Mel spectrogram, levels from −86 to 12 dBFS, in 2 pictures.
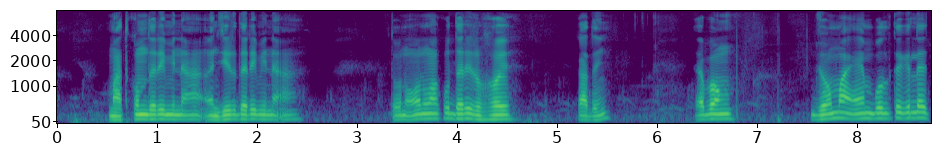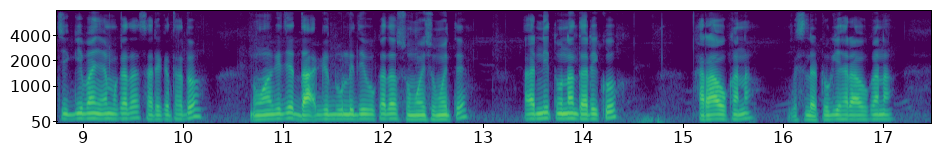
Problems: none marked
